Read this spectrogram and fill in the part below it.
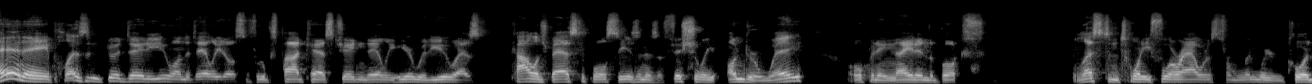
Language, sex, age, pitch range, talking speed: English, male, 30-49, 105-125 Hz, 180 wpm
